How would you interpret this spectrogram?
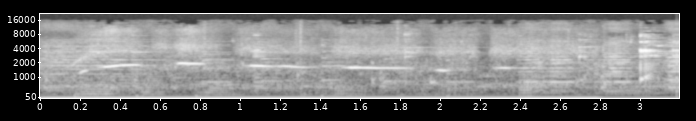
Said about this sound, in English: Say, what's a girl gotta do around here to get some attention? Well, you gotta do more than whistle.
